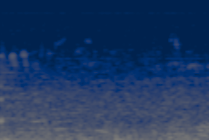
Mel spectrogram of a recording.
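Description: Open-air field ambience with faint, scattered distant calls from rugby players around a scrum.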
